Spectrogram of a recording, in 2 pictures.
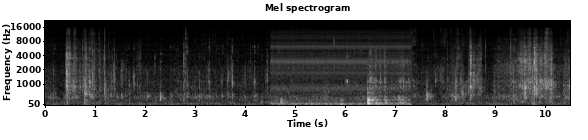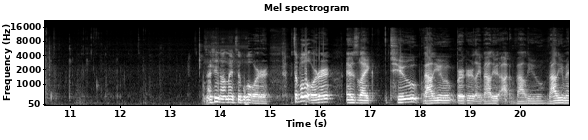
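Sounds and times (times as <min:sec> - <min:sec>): chewing and biting food: 0:00.0 - 0:13.8
multi-tone hum: 0:04.2 - 0:13.3.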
